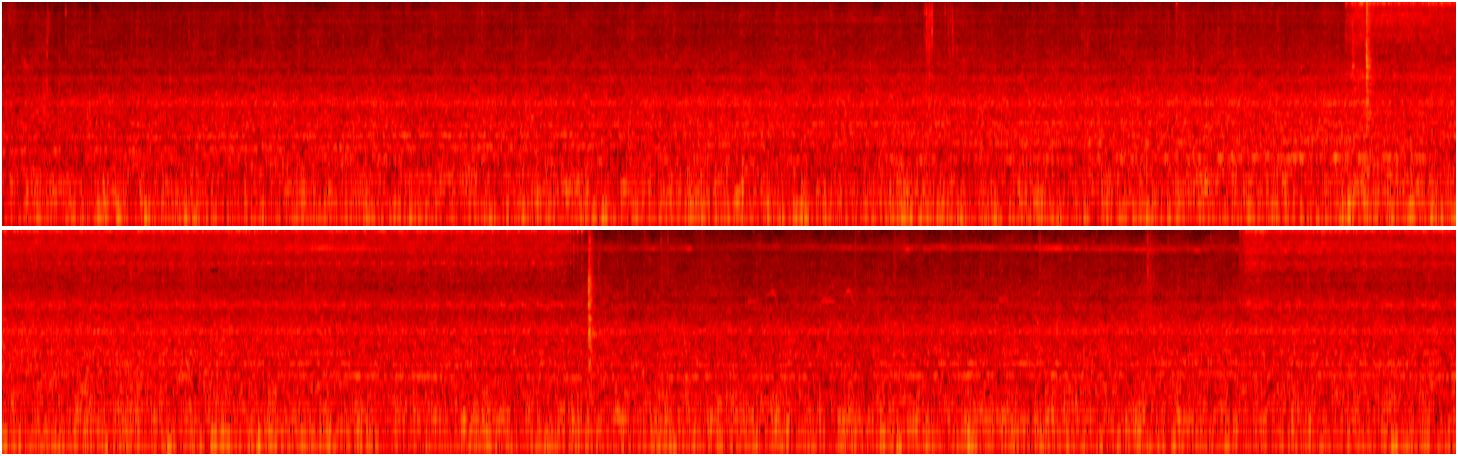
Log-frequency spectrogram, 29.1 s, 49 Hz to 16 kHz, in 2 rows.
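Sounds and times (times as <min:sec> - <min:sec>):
wind rumbling on microphone: 0:00.0 - 0:29.0
sharp clicks: 0:13.4 - 0:15.0.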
